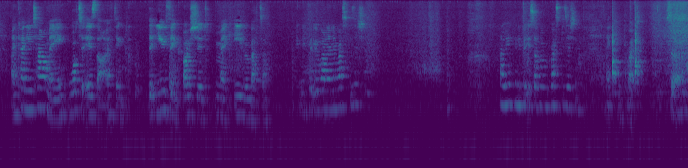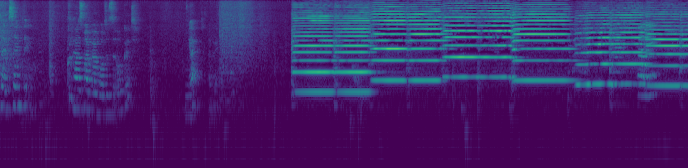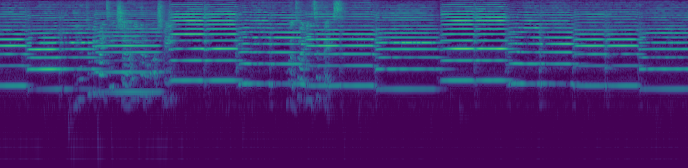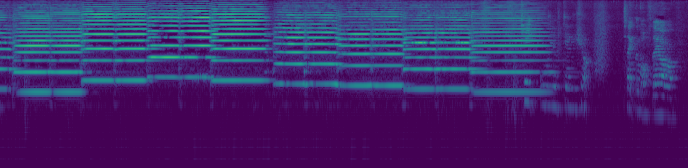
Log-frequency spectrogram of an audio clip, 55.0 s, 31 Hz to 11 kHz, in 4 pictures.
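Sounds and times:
bowed violin melody: 19.6s - 52.5s.

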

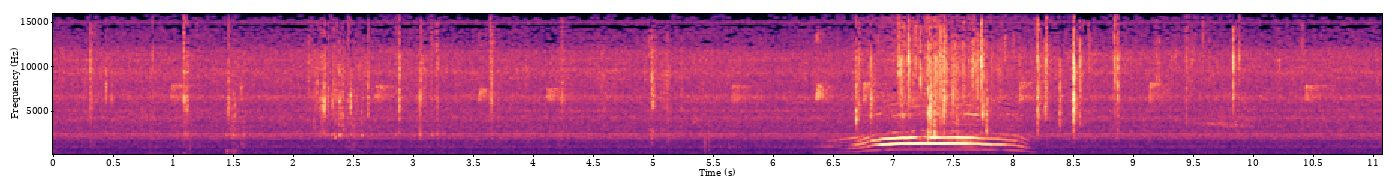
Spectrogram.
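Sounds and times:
toddler's high-pitched call: 6.4s - 8.2s.

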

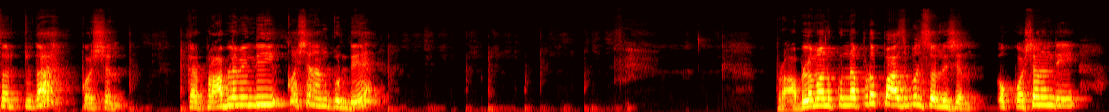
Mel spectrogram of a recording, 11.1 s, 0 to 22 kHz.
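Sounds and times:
chalk tapping on blackboard: 0.6s - 6.5s.

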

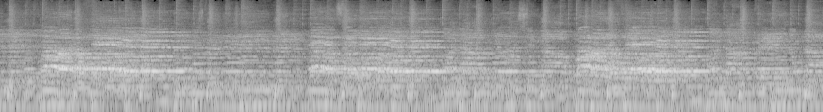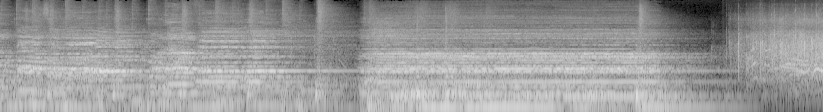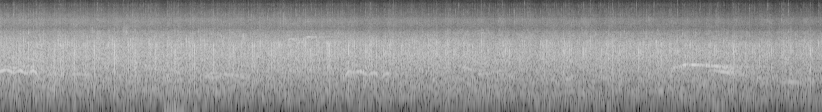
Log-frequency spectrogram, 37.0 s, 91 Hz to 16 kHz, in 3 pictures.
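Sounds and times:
wind band playing: 0.0s - 22.8s
choir singing: 0.0s - 23.0s
audience applause: 23.2s - 37.0s.

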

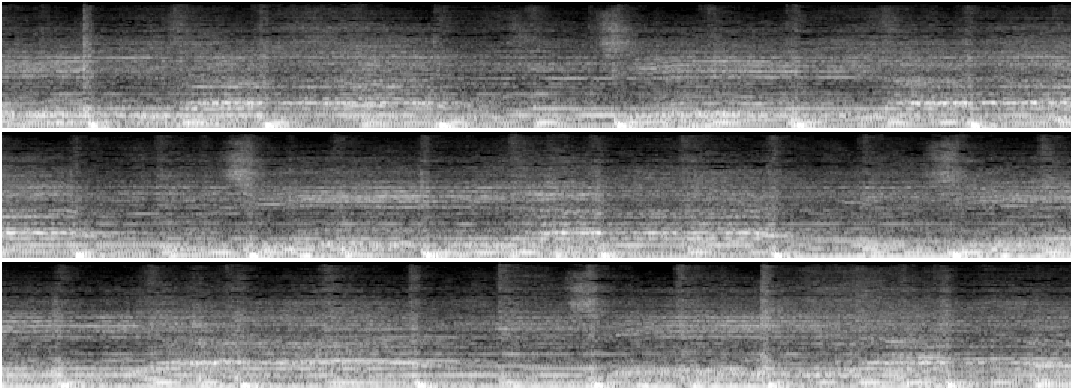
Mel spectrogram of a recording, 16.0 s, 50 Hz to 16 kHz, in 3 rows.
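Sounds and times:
acoustic and electric guitars: 0.0s - 16.0s
drums keeping a steady beat: 0.0s - 16.0s
keyboard: 0.0s - 16.0s
voices singing: 0.0s - 16.0s.

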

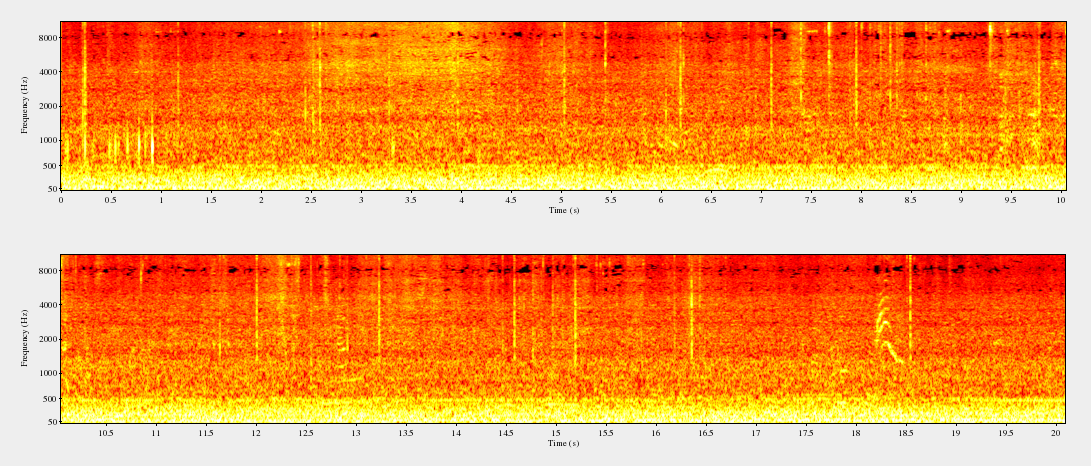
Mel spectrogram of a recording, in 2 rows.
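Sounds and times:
engine and airflow rumble: 0.0s - 20.0s.

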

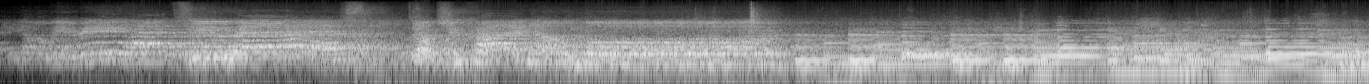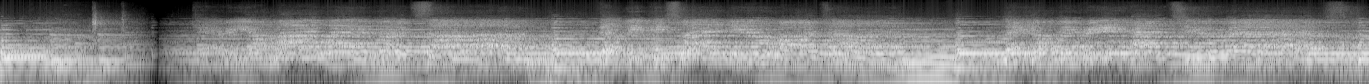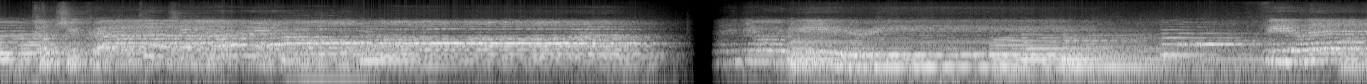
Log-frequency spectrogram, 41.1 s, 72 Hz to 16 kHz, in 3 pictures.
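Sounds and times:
youth choir singing: 0.0s - 8.5s, 15.5s - 41.0s.

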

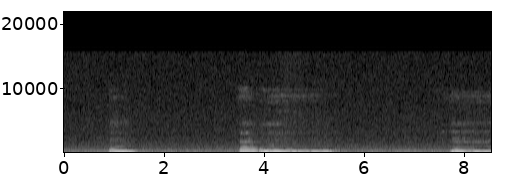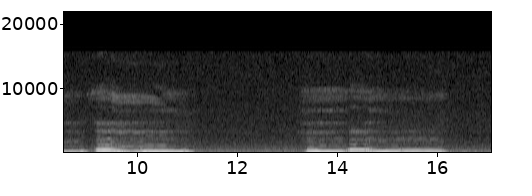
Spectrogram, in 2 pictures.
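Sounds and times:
woman humming: 0.9s - 1.5s, 3.5s - 5.5s, 7.6s - 11.2s, 13.3s - 16.2s.

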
